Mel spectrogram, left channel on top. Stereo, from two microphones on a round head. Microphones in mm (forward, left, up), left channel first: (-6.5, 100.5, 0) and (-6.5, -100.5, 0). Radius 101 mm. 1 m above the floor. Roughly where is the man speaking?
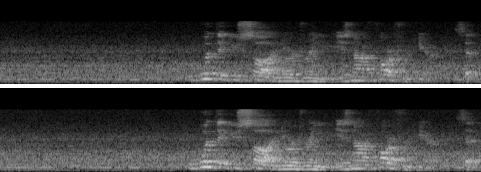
Right.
